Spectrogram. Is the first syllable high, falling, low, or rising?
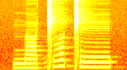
low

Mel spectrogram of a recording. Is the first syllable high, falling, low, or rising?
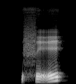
rising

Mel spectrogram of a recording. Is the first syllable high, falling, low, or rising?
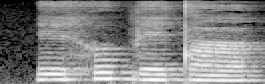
low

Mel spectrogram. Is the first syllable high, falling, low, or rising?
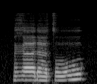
low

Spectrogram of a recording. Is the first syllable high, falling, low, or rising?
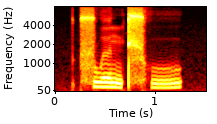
falling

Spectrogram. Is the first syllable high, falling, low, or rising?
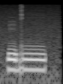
high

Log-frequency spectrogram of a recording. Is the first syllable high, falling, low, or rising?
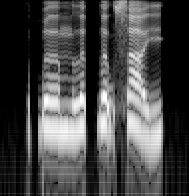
low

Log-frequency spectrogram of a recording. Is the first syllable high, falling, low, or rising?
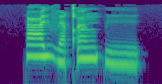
high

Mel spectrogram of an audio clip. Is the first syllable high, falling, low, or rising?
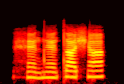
low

